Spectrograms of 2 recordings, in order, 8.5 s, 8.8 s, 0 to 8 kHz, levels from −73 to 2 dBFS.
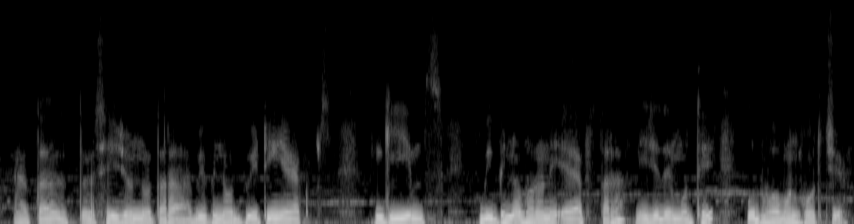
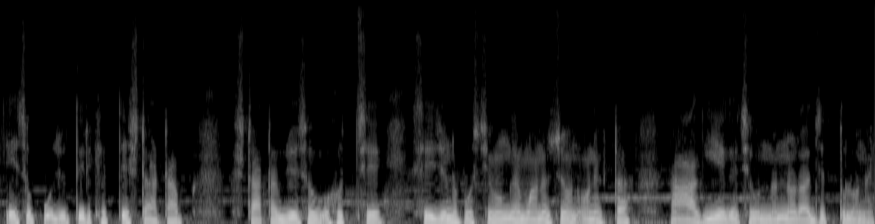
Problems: constant background noise, continuous background conversations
